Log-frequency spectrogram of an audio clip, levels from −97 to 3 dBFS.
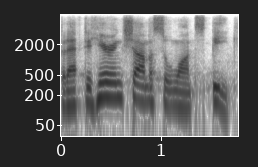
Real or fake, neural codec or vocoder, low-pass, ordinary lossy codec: fake; codec, 16 kHz, 0.8 kbps, ZipCodec; 7.2 kHz; Opus, 24 kbps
